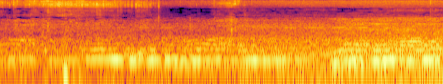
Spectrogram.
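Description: A man's voice, low and indistinct, murmuring, with a short soft knock about a third of a second in.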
